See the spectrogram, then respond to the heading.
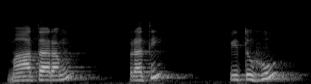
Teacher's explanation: visarga changes to jihva mulya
